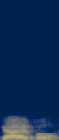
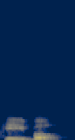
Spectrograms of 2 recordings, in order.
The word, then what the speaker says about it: Skibo: It's really supposed to be pronounced Skibo. Yeah, that's the actual real name of it. But we call it Skybo.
